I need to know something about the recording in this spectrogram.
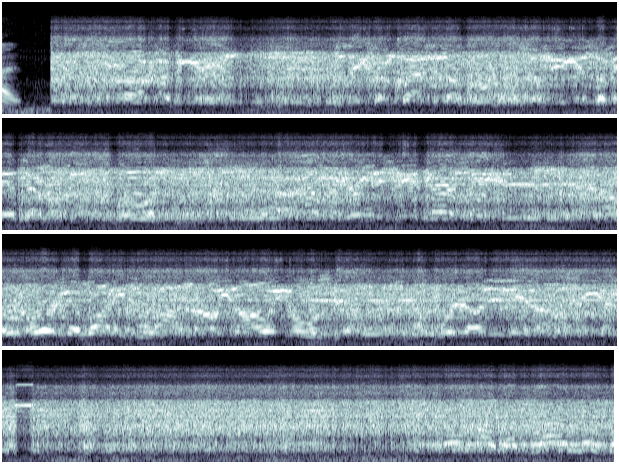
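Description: A CB radio's speaker putting out heavy static with a faint, garbled voice buried in it: a weak, distant station coming in through the noise. It cuts in abruptly just after the start and holds steady and loud, with a thin, narrow-band sound.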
